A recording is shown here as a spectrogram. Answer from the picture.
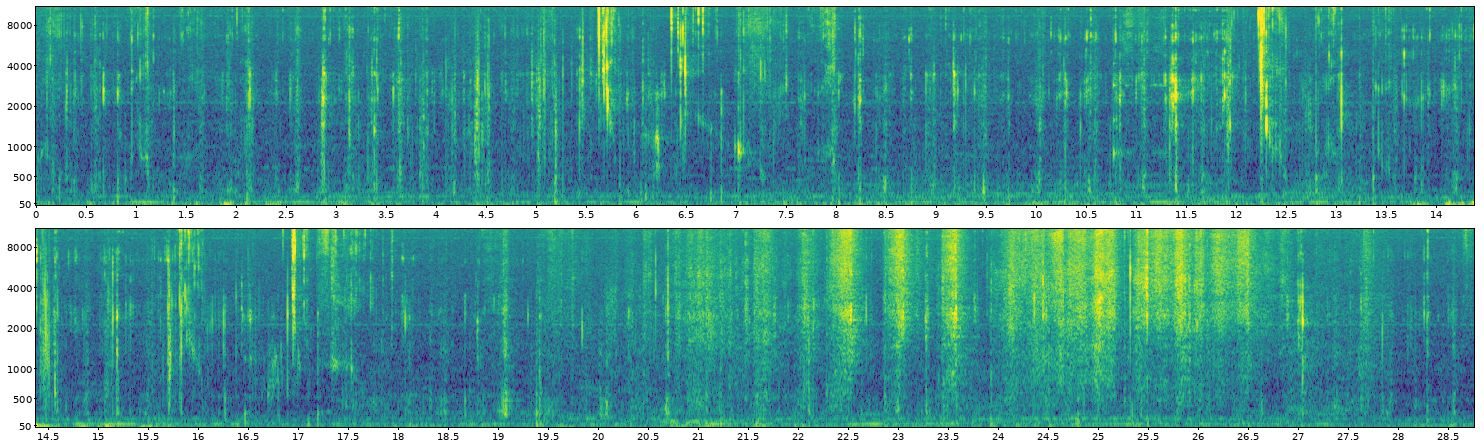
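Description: Close-miked chewing of a baked empanada: a bite, then crunching pastry and wet mouth clicks in an irregular patter.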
